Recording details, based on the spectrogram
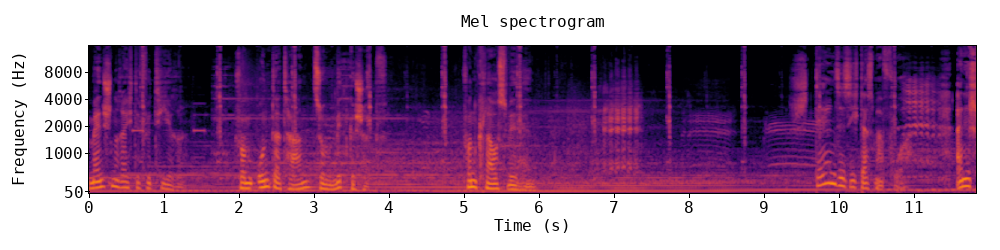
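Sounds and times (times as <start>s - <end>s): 
speech: 0.0s - 4.1s, 5.0s - 6.0s, 9.7s - 11.8s
sheep bleating: 6.8s - 7.4s, 8.0s - 9.8s, 10.7s - 11.4s.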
